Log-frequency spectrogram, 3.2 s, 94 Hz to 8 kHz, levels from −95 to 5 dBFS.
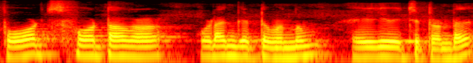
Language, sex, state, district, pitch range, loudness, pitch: Malayalam, male, Kerala, Thiruvananthapuram, 145-155 Hz, -20 LUFS, 150 Hz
